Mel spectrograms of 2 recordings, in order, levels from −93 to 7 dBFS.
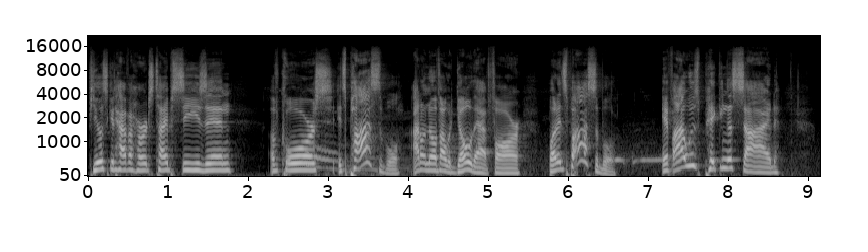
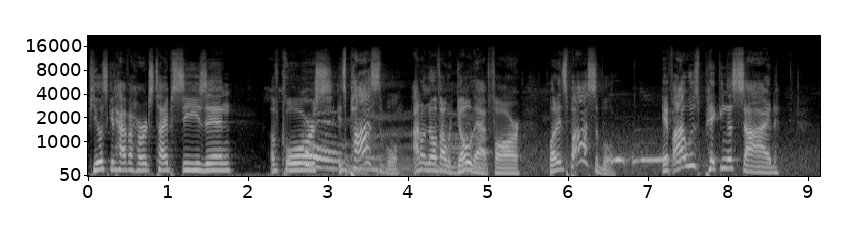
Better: first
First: animal sounds; faint; throughout; 20 dB below the speech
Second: animal sounds; loud; throughout; 6 dB below the speech

